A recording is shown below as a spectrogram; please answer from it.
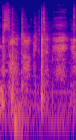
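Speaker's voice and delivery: exasperated whisper, nearly voiceless; whispered plea. Acted. Vlogger wishing the woman would stop asking her, whispered exasperation. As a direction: hiss it privately under the breath.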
